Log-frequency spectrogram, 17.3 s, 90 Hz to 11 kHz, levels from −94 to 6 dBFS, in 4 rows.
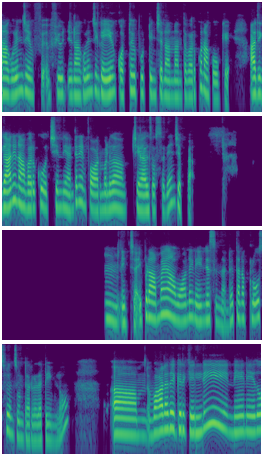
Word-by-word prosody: నా 205 - +6
గురించి 220 +3 0 0.2
ఫ్ - - -23 0.2
ఫ్ - - -13 0.3
నా - - +1
గురించి 220 +3 -3
ఇంకేం 200 0 +2
కొత్తవి 220 +4 -1
పుట్టించనన్నంత 185 -3 -4
వరకు 185 +8 -5
నాకు 190 -4 -5
ఓకే. - - -9 0.4
అది 205 0 +2
గానీ 215 +7 +6
నా 225 - +5
వరకు 200 +4 -3
వచ్చింది 205 +1 -3
అంటే, 185 - -5
నేను 240 -4 -5
ఫార్‌మల్‌గా 185 +2 +1 0.3
చేయాల్సొస్తదని 180 +5 -2
చెప్పా. - - -7 2.9
హ్మ్. 225 -3 -3
ఇచ్చా. 190 - -6
ఇప్పుడు 250 +3 +3
ఆ - - +7
అమ్మాయి 280 +4 +2
ఆ - - +3
వార్నింగ్‌ని 215 +2 -1
ఏం - - -9
చేసిందంటే, 200 -3 -6
తన 235 -1 -1
క్లోజ్ 230 +2 0
ఫ్రెండ్సుంటారు 185 -9 -4
గదా! 165 +1 -4
టీమ్‌లో 160 -2 -10 0.9
ఆహ్, 215 -1 +4 0.2
వాళ్ళ 250 +3 +8
దగ్గరికెళ్ళి 255 0 +2 0.4
నేనేదో 240 +1 +1
210 Hz, 140 wpm, -22 LUFS, 185-235 Hz, 2.9 s, వాళ్ళ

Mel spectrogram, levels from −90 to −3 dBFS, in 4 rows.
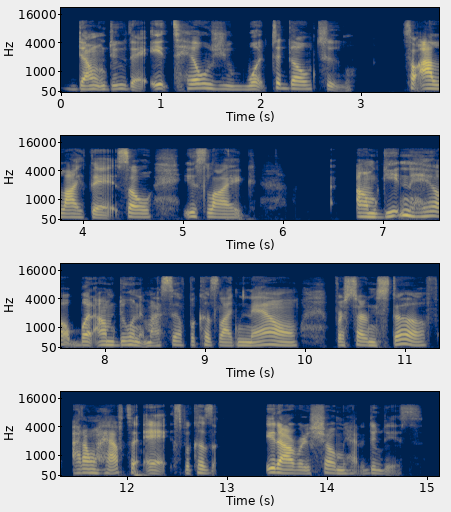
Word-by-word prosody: don't 160 0 +1
do 175 +2 -6
that. - - -3
It 380 -5 +1
tells 200 -1 +1
you 160 -2 -8
what 165 +2 -4
to 220 - 0
go 180 -3 -2
to, - - -7 0.5
so - - +1
I 190 - +11
like 165 -3 +2
that. 130 -3 0
So 165 -1 +4 0.3
it's 190 -1 -1
like 155 -3 -2 1.0
I 185 - +5
I'm 170 -1 +1
getting 215 +9 -1
help, 205 +1 -3
but 165 - +1
I'm 170 -1 -1
doing 175 0 -4
it - - -10
myself 150 +5 0
because, 170 -1 -4
like, 145 -1 -2
now 155 +1 0 0.4
for 160 - -3
certain 155 -1 +1
stuff, 175 -2 0
I 170 - -2
don't 180 -1 0
have - - 0
to - - -3
ask - - +2
because - - -4 0.5
it 200 - +5
already 150 -3 +6
showed 170 +1 +1
me 150 0 -7
how - - -10
to - - -25
do 155 -1 -7
this. - - -15
170 Hz, 185 wpm, -26 LUFS, 155-185 Hz, 1.0 s, I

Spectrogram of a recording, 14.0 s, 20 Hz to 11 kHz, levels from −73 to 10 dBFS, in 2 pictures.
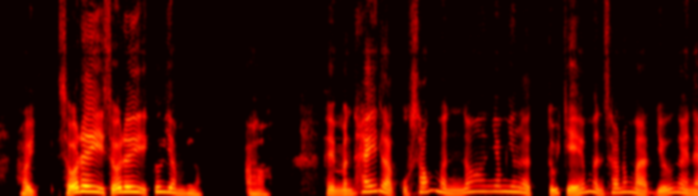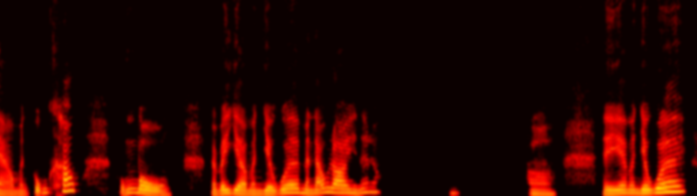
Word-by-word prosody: Hồi 195 -3 0 0.2
sửa 200 +4 +6
đi, 305 -4 +8
sửa 225 +2 +5
đi! 285 -5 +5
Cứ 285 0 +1
vòng 220 -7 0
vòng" 195 -4 -5 0.4
Ờ, 190 -2 -5 0.6
thì 195 -3 -1
mình 185 +1 -2
thấy 290 +8 +2
là 235 -9 +2
cuộc 180 +1 -11
sống 270 +4 -2
mình 200 -7 -3
nó 295 +6 -5
giống 310 0 -4
như 295 -2 -2
là, 225 -5 -1 0.2
tuổi 195 +1 -1
trẻ 195 0 +1
mình 250 -9 -4
sao 240 +5 -3
nó 270 - -5
mệt 195 -10 -2
dữ, 180 +5 -2
ngày 240 -4 -3
nào 180 -3 -4
mình 170 0 -9
cũng 230 - -5
khóc, 340 +7 0 0.4
cũng 230 +2 -5
buồn, 175 -8 +2 0.4
rồi 185 - -4
bây 205 +2 +1
giờ 200 -3 +3
mình 180 0 -4
về 185 - +2
quê 230 +2 +2
mình 210 -3 -2
đâu 210 +2 0
có 265 - -2
lo 235 -2 +3
gì 220 -1 -3
nữa 225 +4 -5
đâu. 270 0 -8 0.7
Ừm. 220 - -13 0.7
Ờ, 190 -2 -6 0.5
thì, 190 +1 +1
à, 215 - +2
mình 210 0 -2
về 215 - +4
quê, 280 +5 +5
215 Hz, 230 wpm, -24 LUFS, 190-260 Hz, 0.7 s, đi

